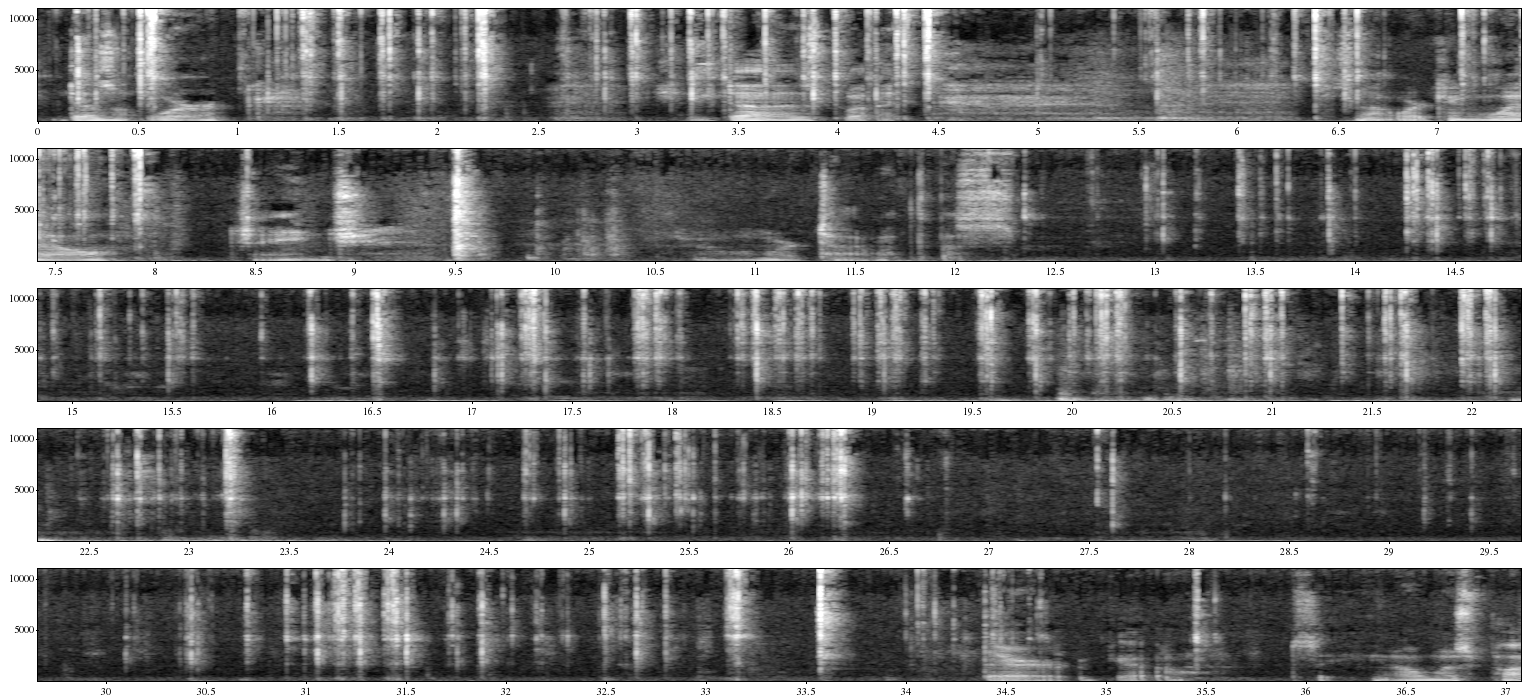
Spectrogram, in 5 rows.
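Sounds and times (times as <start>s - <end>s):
lock pick clicking and scraping: 0.0s - 4.5s, 5.4s - 8.0s, 12.3s - 26.8s, 27.5s - 34.4s.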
